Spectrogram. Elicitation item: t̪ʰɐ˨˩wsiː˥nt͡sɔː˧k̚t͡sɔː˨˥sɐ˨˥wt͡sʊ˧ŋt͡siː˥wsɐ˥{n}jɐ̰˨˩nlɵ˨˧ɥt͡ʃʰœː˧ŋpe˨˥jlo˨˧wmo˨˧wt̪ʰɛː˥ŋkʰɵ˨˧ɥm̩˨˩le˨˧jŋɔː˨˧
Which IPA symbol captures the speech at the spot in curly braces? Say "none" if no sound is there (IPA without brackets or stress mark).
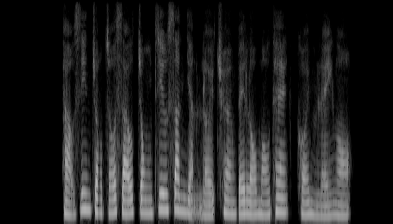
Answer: n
